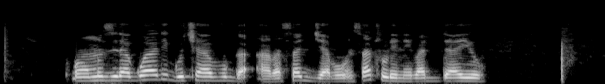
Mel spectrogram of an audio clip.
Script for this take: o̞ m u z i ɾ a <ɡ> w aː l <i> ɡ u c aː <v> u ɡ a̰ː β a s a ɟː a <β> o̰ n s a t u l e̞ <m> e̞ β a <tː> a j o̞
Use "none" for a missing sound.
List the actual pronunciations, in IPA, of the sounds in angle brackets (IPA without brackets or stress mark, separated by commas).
ɡ, i, v, β, n, dː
